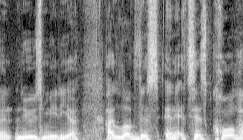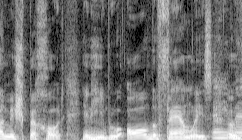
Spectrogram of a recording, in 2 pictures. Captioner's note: speaking hebrew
